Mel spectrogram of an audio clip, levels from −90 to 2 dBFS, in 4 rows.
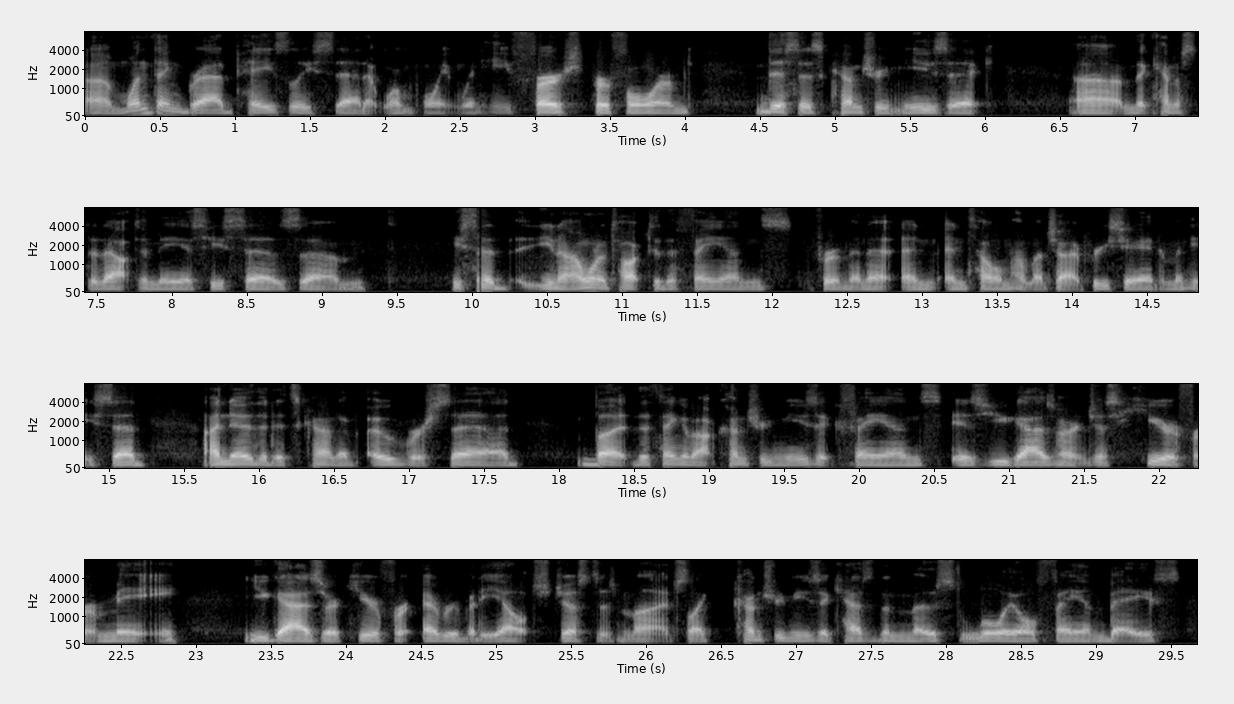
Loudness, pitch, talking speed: -29 LUFS, 90 Hz, 195 wpm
